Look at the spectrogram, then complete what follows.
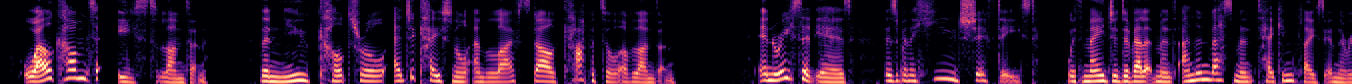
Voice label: english british political ads

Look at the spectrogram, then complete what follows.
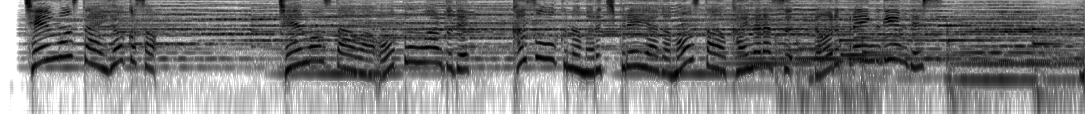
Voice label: japanese animation

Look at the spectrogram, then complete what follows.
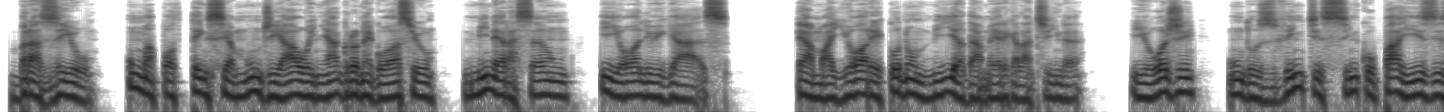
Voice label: portuguese brazilian narration

